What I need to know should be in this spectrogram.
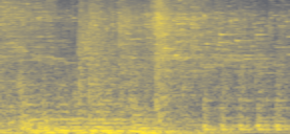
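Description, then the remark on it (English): A glass office door shatters with a loud, bright crash as a man fighting in Goldfield falls through it, followed by a sustained spray of tinkling, scattering shards that keeps ringing for about two seconds. “Then, as Lyman tried to escape, he crashed into Rice's glass office door, falling through as it shattered into thousands of crystalline pieces.”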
